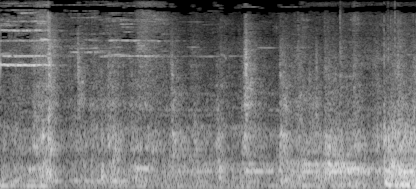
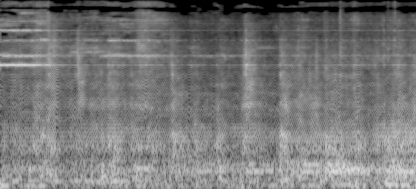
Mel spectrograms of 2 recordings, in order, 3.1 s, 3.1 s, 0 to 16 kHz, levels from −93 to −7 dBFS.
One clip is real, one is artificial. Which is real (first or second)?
first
